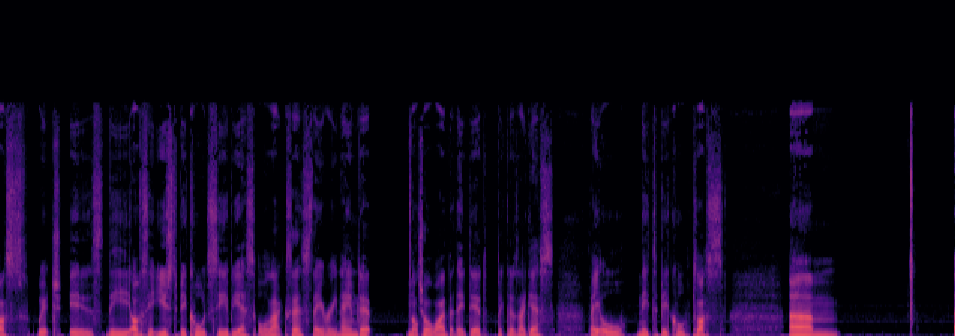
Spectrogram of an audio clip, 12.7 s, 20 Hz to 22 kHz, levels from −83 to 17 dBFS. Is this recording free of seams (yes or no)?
no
